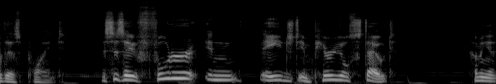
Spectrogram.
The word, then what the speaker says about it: Foeder: Apparently it's pronounced Foeder, from what the internet says.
